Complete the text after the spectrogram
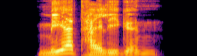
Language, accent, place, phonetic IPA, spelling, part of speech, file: German, Germany, Berlin, [ˈmeːɐ̯ˌtaɪ̯lɪɡn̩], mehrteiligen, adjective, De-mehrteiligen.ogg
- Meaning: inflection of mehrteilig: 1. strong genitive masculine/neuter singular 2. weak/mixed genitive/dative all-gender singular 3. strong/weak/mixed accusative masculine singular 4. strong dative plural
